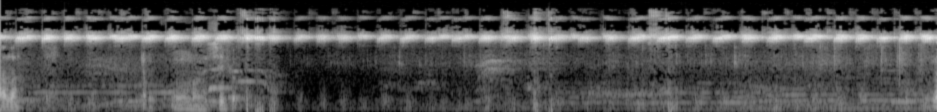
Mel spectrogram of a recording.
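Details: A large cricket sings a high, rapid, pulsed chirp that repeats almost without pause, with brief low knocks and faint murmur in the background.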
